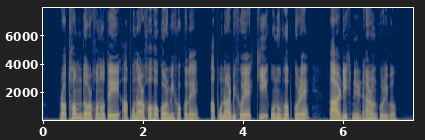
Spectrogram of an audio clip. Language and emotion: Assamese, neutral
